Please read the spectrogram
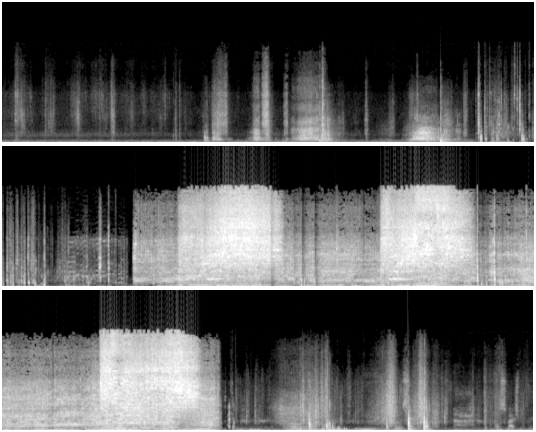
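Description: Knocks and thumps of sawn lumber boards being handled and stacked. In the middle, background music comes in suddenly and plays for about twelve seconds before cutting off.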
